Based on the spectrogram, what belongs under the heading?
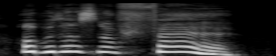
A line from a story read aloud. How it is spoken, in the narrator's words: cried Tom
